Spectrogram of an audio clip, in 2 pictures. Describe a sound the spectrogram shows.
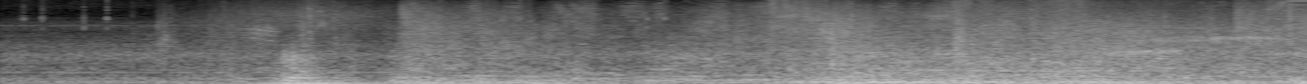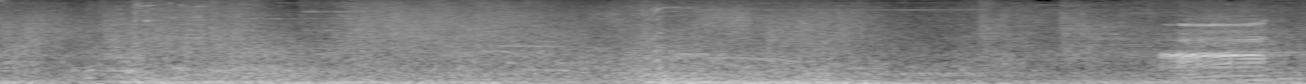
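Spell effects and weapon hits clash rapidly in a game fight.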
